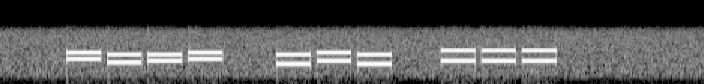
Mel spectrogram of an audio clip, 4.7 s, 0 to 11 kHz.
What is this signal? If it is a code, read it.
DTMF, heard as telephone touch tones, dialled by machine, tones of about 230 ms, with phone line noise. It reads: 0470 181 999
